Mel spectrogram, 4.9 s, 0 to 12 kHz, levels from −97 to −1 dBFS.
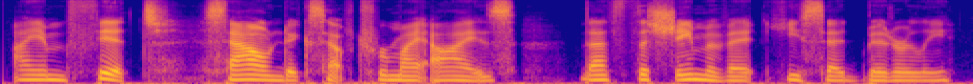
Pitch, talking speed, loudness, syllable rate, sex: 175 Hz, 195 wpm, -19 LUFS, 4.8 syllables/s, female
